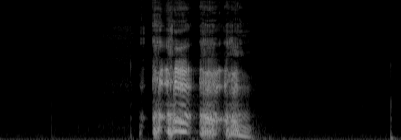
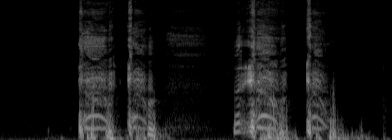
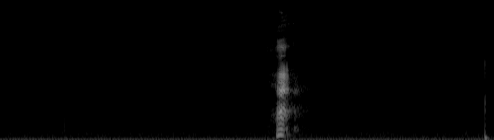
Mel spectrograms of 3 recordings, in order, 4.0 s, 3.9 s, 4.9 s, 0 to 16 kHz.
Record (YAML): cough_length: 4.0 s
cough_amplitude: 11068
cough_signal_mean_std_ratio: 0.38
three_cough_length: 3.9 s
three_cough_amplitude: 8275
three_cough_signal_mean_std_ratio: 0.54
exhalation_length: 4.9 s
exhalation_amplitude: 4454
exhalation_signal_mean_std_ratio: 0.2
survey_phase: alpha (2021-03-01 to 2021-08-12)
age: 18-44
gender: Male
wearing_mask: 'Yes'
symptom_none: true
smoker_status: Ex-smoker
respiratory_condition_asthma: true
respiratory_condition_other: false
recruitment_source: REACT
submission_delay: 2 days
covid_test_result: Negative
covid_test_method: RT-qPCR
